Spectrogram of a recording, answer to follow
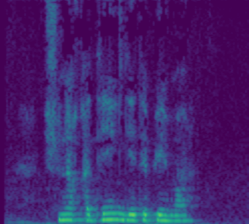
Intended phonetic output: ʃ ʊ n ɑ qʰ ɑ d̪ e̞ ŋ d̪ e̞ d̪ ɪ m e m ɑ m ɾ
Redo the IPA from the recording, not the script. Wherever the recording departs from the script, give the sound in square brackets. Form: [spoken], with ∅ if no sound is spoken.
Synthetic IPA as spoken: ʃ ʊ n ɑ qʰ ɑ d̪ e̞ ŋ d̪ e̞ d̪ ɪ [b] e m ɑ [∅] ɾ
